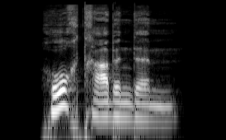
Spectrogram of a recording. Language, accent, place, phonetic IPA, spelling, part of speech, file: German, Germany, Berlin, [ˈhoːxˌtʁaːbn̩dəm], hochtrabendem, adjective, De-hochtrabendem.ogg
- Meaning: strong dative masculine/neuter singular of hochtrabend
